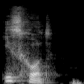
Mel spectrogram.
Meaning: 1. outcome, issue 2. Exodus 3. outlet 4. way out (from a situation)
- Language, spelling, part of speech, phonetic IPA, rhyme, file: Russian, исход, noun, [ɪˈsxot], -ot, Ru-исход.ogg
